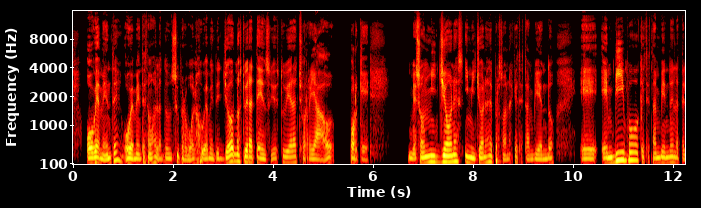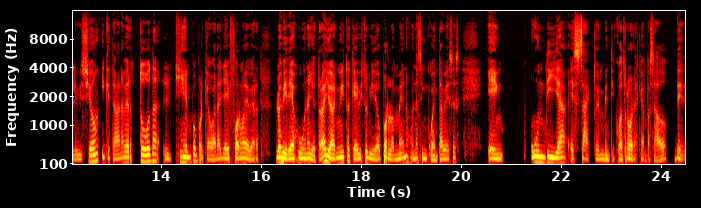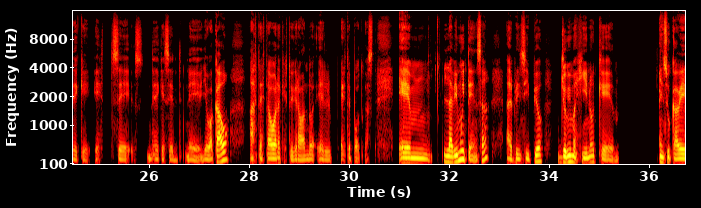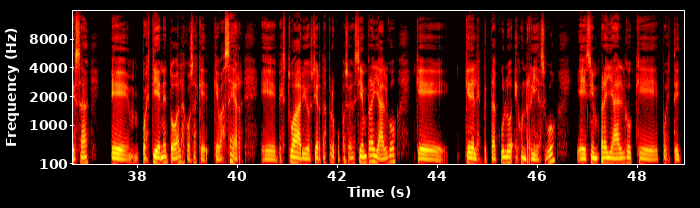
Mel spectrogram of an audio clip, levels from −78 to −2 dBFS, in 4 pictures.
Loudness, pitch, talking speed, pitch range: -26 LUFS, 115 Hz, 180 wpm, 105-130 Hz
